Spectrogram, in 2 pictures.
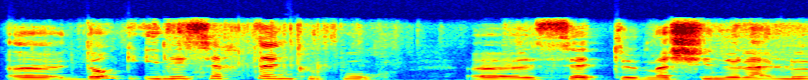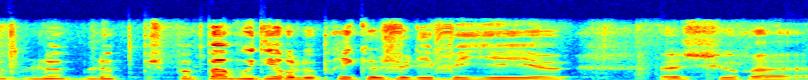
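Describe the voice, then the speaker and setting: Slow-talking woman demoing craft tools. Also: medium pitch, darkish tone. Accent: regional French accent. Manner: hesitant, many fillers and restarts. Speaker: crafting demonstrator. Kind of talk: casual product demonstration.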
